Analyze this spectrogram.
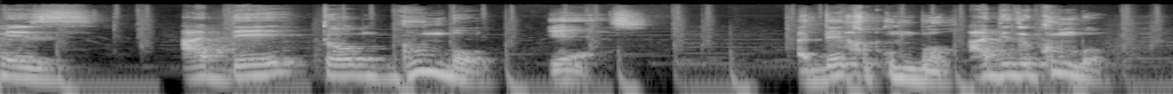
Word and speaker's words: Antetokounmpo: So it's pronounced Antetokounmpo in the Greek way.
